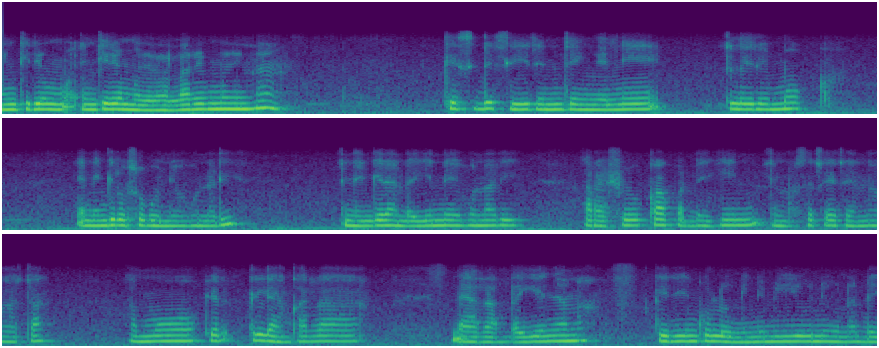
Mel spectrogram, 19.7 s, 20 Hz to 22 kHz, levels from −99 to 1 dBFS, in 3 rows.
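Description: No faults can be heard in this speech recording.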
